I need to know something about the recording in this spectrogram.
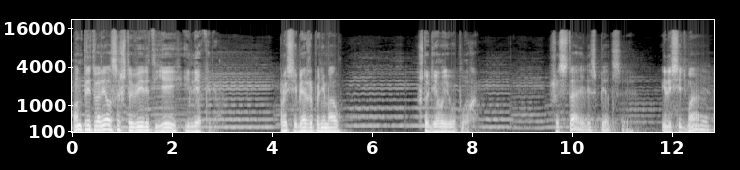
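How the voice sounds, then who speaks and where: A man's voice: on the low side, darkish tone, breathy edge. Reflective male narrator over faint music. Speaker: narrator of a character's thoughts. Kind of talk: scripted reflective narration for a radio drama.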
